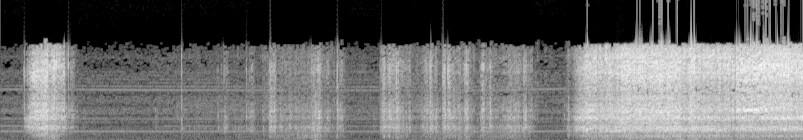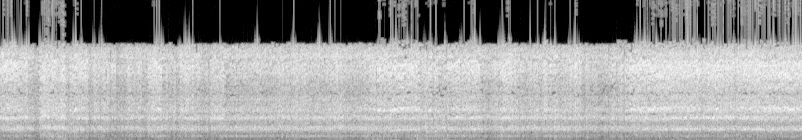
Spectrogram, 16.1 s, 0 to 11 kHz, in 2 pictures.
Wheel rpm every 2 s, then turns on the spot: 10, 10, 30, 190, 230, 240, 230, 230.
0-4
